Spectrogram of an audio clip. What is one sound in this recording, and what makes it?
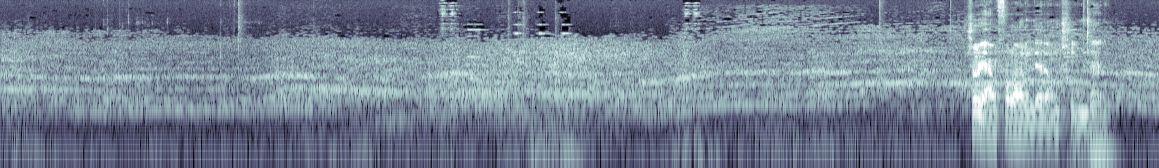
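A spaceship engine hums and whines steadily, its pitch rising and falling.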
